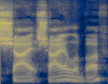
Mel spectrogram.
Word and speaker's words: Shia LaBeouf: popped in my mind it's i think it's shia labeouf is that how you say his name yeah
